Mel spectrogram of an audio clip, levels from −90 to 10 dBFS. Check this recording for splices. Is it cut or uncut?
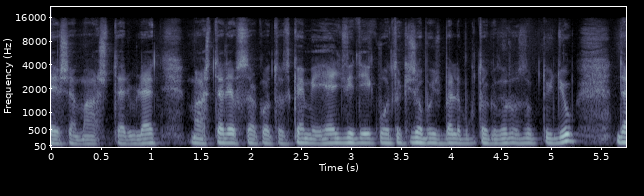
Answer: uncut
